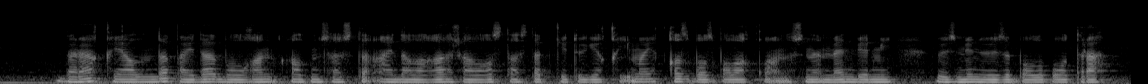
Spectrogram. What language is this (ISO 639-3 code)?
kaz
